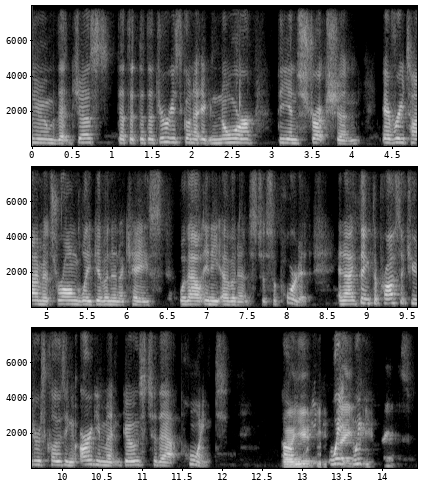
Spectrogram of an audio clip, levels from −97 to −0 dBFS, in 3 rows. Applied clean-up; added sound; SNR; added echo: none; none; none; none.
